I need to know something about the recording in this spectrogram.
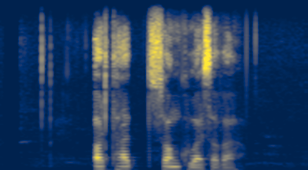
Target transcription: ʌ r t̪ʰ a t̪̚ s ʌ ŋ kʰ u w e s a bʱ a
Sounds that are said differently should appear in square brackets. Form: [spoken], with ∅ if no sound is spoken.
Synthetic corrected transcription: ʌ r t̪ʰ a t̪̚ s ʌ ŋ kʰ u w [a] s [ʌ] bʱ a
